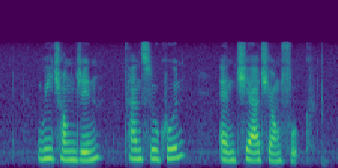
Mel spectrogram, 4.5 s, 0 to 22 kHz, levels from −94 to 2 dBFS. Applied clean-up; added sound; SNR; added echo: none; none; none; none.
